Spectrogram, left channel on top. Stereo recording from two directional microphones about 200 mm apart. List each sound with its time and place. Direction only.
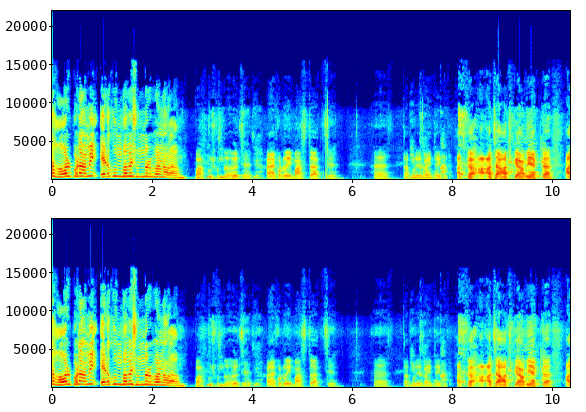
0.0 s a woman's voice: 50° right (ahead or behind)
2.8 s speech: centre (ahead or behind)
